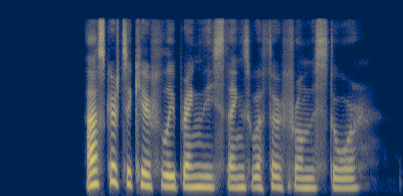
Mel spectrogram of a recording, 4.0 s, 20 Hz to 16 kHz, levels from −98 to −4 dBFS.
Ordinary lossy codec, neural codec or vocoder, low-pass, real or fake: AAC, 96 kbps; codec, 24 kHz, 1.2 kbps, DualCodec; 10.8 kHz; fake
